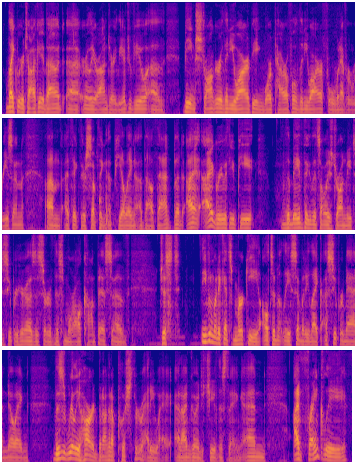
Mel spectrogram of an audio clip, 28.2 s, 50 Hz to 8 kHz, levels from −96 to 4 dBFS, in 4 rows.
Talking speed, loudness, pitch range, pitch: 190 wpm, -29 LUFS, 90-110 Hz, 100 Hz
